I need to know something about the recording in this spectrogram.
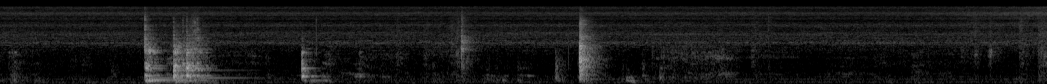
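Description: A few scattered metal clinks and knocks as rear suspension parts are handled, over a steady background hiss. The loudest is a clatter with a short ring at about a second and a half in, followed by two small clicks and one sharp knock about six seconds in.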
